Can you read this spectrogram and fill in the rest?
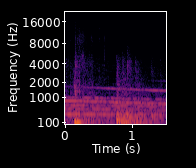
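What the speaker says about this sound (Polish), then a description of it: "Syrena wyje." An alarm siren wails in the game Dying Light 2, a steady tonal drone carrying on at a distance, with two dull low thumps breaking in beneath it.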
